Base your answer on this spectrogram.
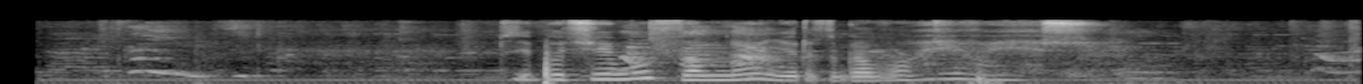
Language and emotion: Russian, sad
